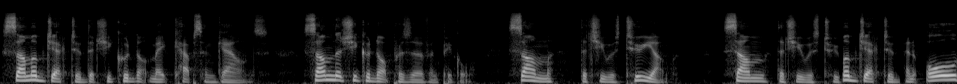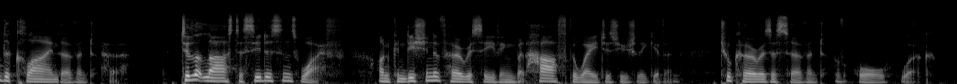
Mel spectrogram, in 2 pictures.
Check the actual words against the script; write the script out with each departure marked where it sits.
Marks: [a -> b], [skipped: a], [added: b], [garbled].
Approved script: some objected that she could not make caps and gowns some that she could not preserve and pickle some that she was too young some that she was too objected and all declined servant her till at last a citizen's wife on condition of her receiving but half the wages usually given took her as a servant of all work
some objected that she could not make caps and gowns some that she could not preserve and pickle some that she was too young some that she was too objected and all declined servant her till at last a citizen's wife on condition of her receiving but half the wages usually given took her as a servant of all work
